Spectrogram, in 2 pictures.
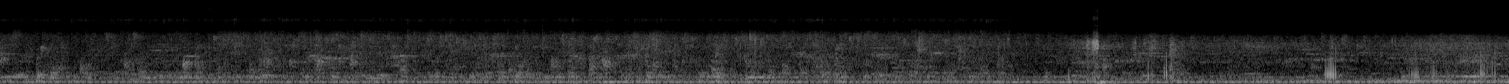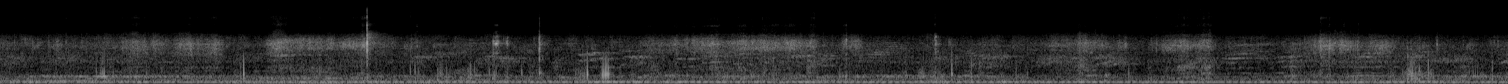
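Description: Steady low hum and room noise, with scattered light scrapes and taps from about ten seconds in: a knife scoring soft barfi against a steel plate.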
